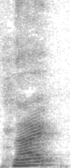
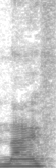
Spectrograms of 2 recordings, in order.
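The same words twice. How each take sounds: First: The initial k is sounded. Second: The initial k is silent. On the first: This is how the speaker misread the word. The speaker calls it wrong. "I literally pronounce words" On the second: This is how the word is really pronounced. The speaker calls it right. "I used to think"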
